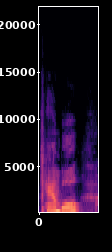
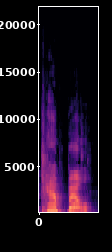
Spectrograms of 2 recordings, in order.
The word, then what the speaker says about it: Campbell: That I mean, this one I should have known maybe, but Campbell, I just said Campbell. That I thought for sure that was Camp Bell.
